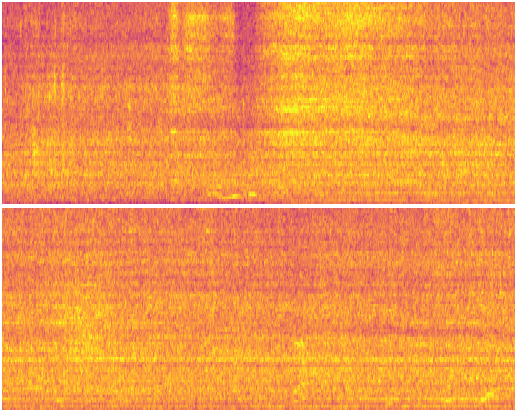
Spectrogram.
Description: Individuals are having a discussion with each other while heavy equipment is being operated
